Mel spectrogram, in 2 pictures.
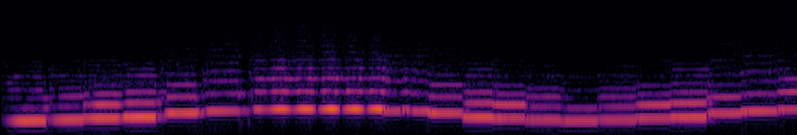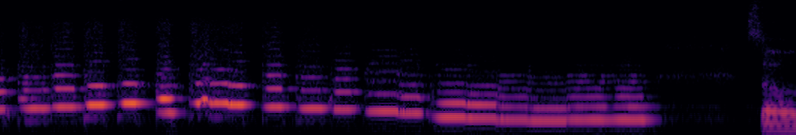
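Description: Bamboo transverse flute in D playing its scale as a stepwise run of held notes. The run goes up from the low note and back down, climbs higher to a peak about six seconds in, then steps back down to the low note. It stops just before the end.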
